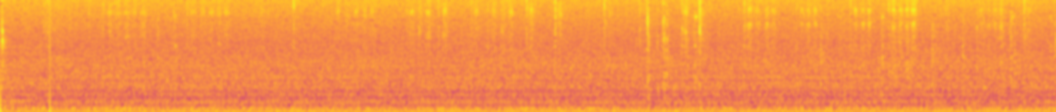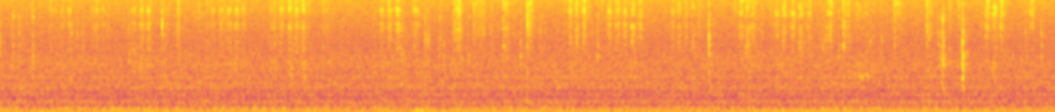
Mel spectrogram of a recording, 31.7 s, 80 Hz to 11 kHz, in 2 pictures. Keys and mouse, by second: 0.7 click, 2.8 click, 3.8 click, 6.1-9.6 drag, 10.2 alt+click, 12.0 click, 12.8 alt+click, 13.3 click, 14.1 click, 14.6 alt+click, 16.6 alt+click, 17.8 click, 19.9 click, 20.7 click, 22.0 click, 24.3-25.8 alt+drag, 25.8 click, 26.9 alt+click, 27.4 click, 28.5 click, 29.7 alt+click, 30.1 ctrl+right click, 30.5-31.6 ctrl+drag.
